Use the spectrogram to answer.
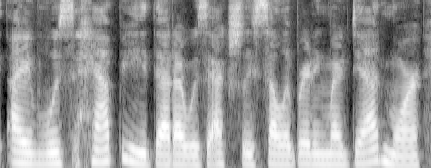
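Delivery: usual speaking voice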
